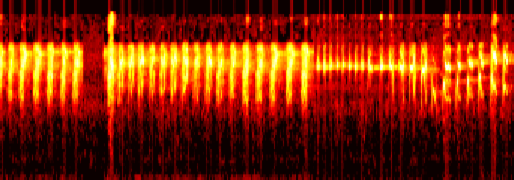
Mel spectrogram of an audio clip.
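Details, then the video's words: Tutor song of the long-tailed shrike for caged birds: high chips, a short pause, then a faster, thinner trill rising in pitch and ending in sweeping whistles. "suara masteran burung cendet paling di cari"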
